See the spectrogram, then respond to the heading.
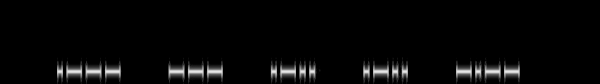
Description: Morse code, heard as a keyed tone, about 25 wpm, spaced as for 13 wpm, 600 Hz. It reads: JOLLY
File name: LY5 13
